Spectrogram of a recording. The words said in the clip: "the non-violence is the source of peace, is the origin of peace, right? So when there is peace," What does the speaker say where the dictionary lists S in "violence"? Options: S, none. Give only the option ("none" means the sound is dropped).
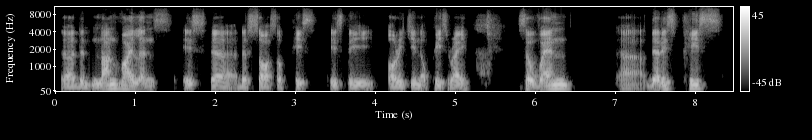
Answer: S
